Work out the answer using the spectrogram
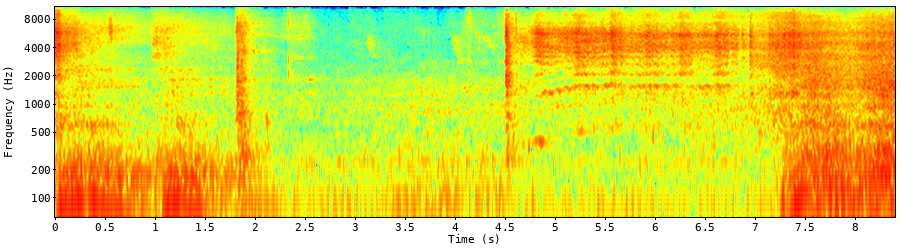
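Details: Old Ford truck: engine noise fades to a long uneven cranking lull before it finally catches and roars up; hard start, cause unclear.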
